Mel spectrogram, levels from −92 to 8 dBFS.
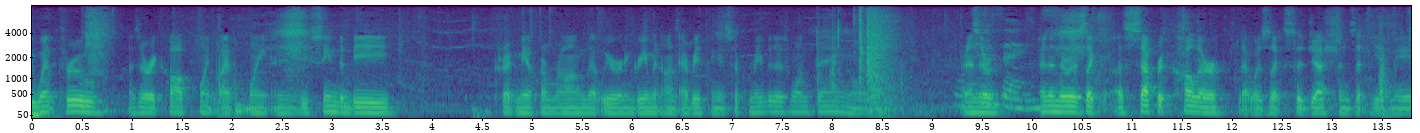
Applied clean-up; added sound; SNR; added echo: none; none; none; none.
